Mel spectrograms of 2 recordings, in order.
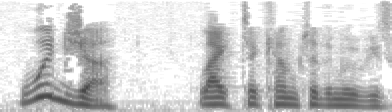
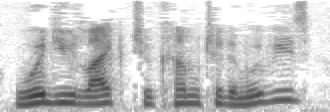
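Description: First: 'Would you' is reduced to sound like 'wouldja'. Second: 'You' is said in full, separate from 'would'.

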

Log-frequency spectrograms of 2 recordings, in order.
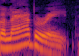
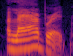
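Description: First: The final syllable has a full 'ate' vowel. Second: The final syllable has a reduced vowel. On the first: It is used as a verb. "it's a full A sound" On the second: It is used as a noun or adjective. "completely reduced"

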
